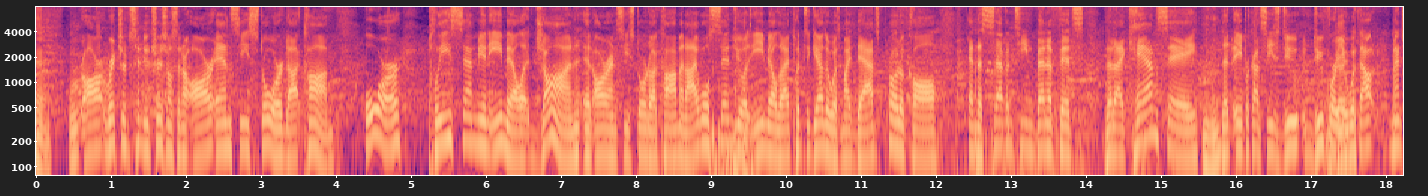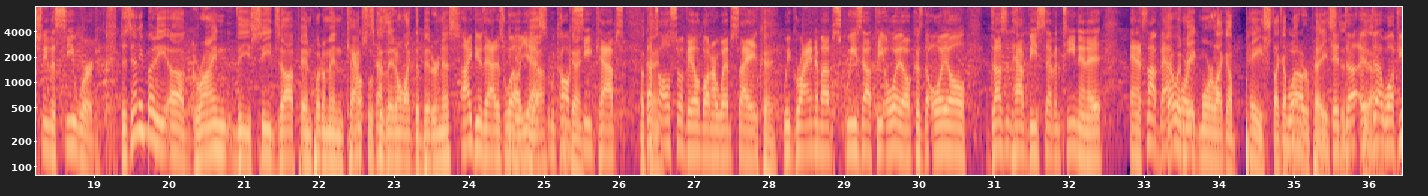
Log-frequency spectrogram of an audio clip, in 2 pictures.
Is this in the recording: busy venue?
yes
